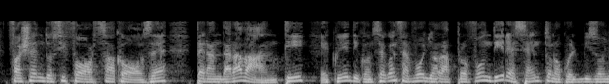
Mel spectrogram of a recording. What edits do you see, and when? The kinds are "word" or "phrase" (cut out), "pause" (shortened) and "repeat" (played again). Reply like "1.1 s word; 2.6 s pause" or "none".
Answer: 1.1 s word; 3.2 s word; 4.4 s word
